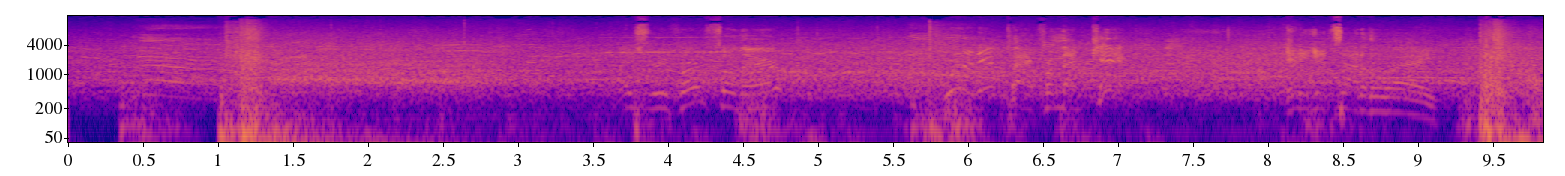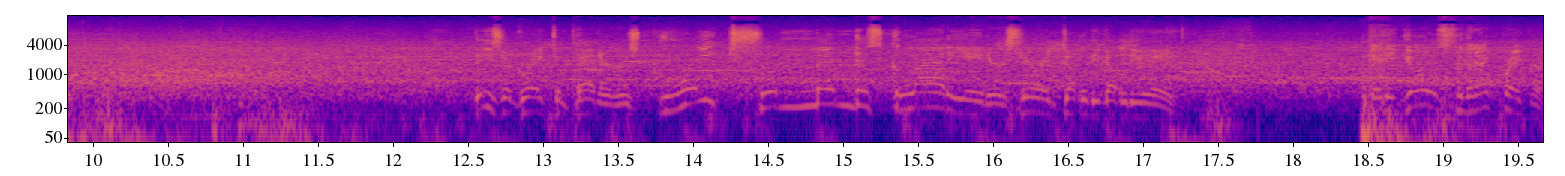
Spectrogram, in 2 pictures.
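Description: Heavy bodies slam down onto a wrestling ring mat with loud thuds.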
